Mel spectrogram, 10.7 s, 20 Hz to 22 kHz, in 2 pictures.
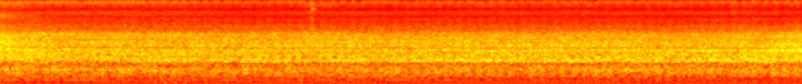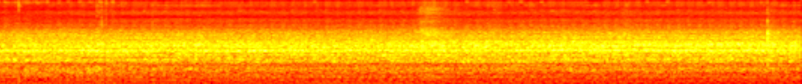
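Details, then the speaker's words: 2021 Honda Fan 160, first cold start of the day, checking for the engine noise others report: steady, even idle with smooth exhaust note and no ticking or knocking; owner hears no abnormal noise, normal cold idle. "Assim, eu não vejo esse barulho todo que os caras falam não, sabe? Pode ser que eu fui premiado, né? Com a moto que não barulha tanto, igual os caras falam por aí, né?"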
